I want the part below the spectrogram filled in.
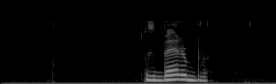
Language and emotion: Russian, neutral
